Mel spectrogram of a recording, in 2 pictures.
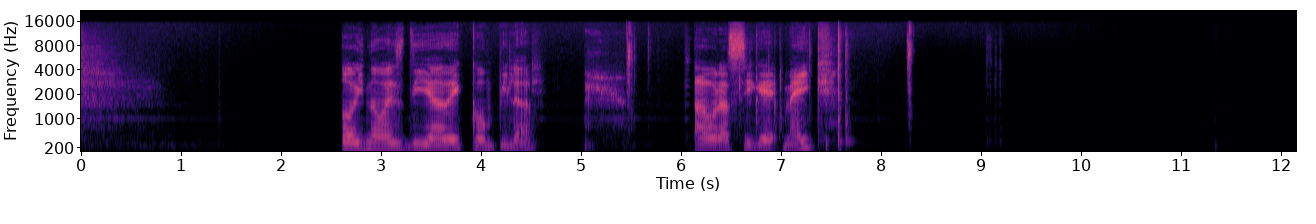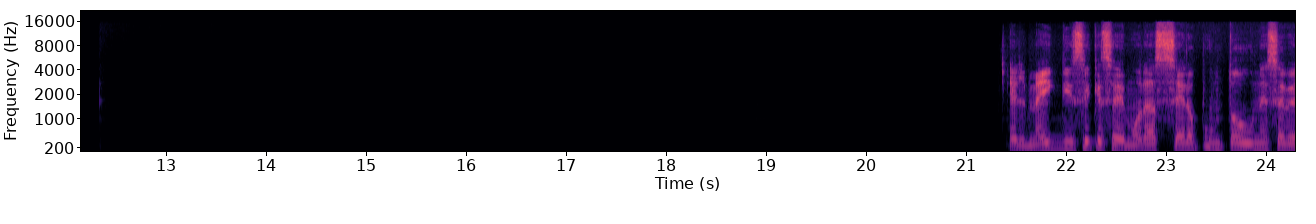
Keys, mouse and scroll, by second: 1.2-2.1 scroll up 1, 5.4 click, 6.2-7.3 typing, 7.4 Return, 10.3-11.0 scroll down 1, 21.2-22.0 scroll up 2.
